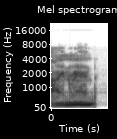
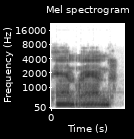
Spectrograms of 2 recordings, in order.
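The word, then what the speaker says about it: Ayn Rand: that's correct diane rand so he pronounces the iron rand i actually heard both the one i was introduced to was ann rand no wonder amy just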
